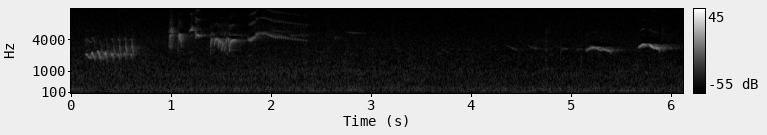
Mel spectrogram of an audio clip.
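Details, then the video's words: Song thrush in song at Edinburgh Botanic Gardens, 29 May 2013: a short buzzy trill, then a varied burst of high sliding whistles, a pause of several seconds, and two brief clear whistled notes, with quiet background hiss. "Song thrush"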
